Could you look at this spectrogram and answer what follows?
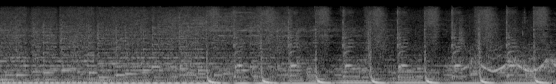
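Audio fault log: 0.0–2.92 s, doubled audio track: a slower second capture path is likely feeding the mix, so a copy lands about a second late, around 5 dB quieter, full-band and dry, already running at the start and cutting off abruptly at 2.92 s.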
